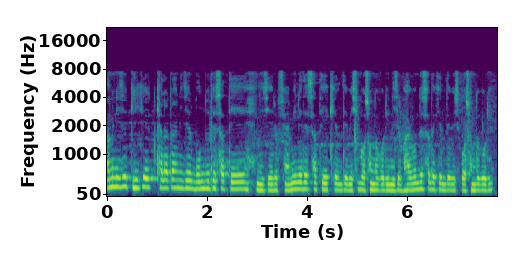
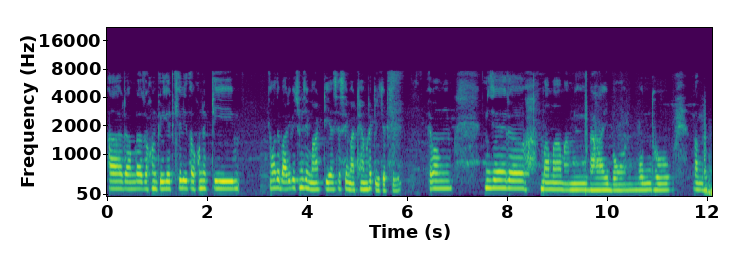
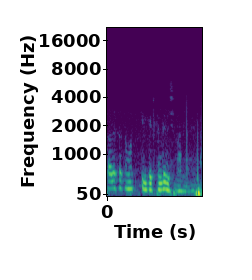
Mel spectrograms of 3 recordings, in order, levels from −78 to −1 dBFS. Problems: none marked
